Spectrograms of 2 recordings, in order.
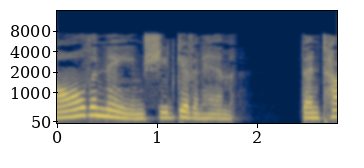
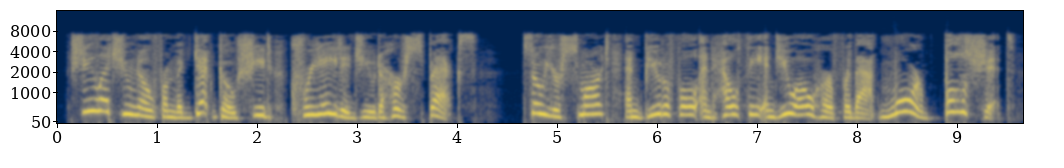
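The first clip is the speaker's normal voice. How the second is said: louder, heated tirade rising high; building rant; 6 semitones higher, 4 dB louder than usual. Acted. Brooke railing at Abigail's cold mother, heated and loud. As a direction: tear into the mother, voice climbing.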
